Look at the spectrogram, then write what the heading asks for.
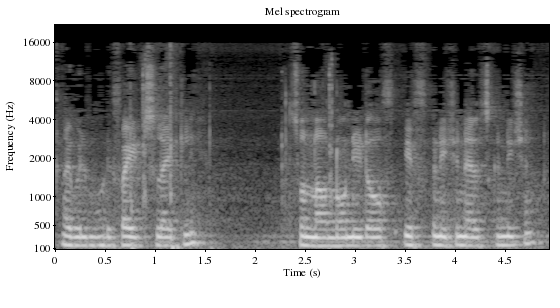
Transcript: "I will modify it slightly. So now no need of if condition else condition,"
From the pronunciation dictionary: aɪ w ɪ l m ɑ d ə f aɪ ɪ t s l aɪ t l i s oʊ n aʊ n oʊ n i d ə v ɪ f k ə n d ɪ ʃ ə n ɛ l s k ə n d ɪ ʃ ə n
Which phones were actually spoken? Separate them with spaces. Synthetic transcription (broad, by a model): aɪ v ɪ l m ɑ d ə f aɪ ɪ t s l aɪ t l i s oʊ n aʊ n oʊ n i d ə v ɪ f k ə n d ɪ ʃ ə n ɛ l s k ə n d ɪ ʃ ə n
